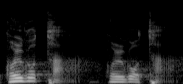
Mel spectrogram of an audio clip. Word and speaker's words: 골고타: 그것을 아람어라고 이야기하는데 그 아람어도 참 이게 골고다를 그 골고타 이렇게 불렀습니다. 골고타.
